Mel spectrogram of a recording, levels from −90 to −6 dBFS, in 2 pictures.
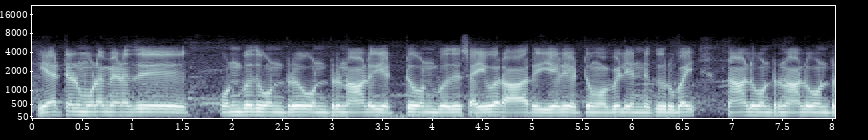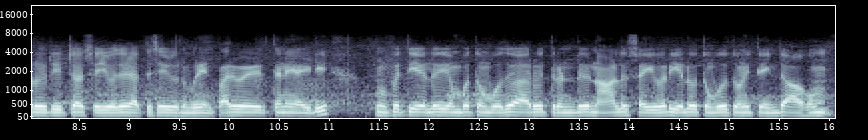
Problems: background sounds at intervals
